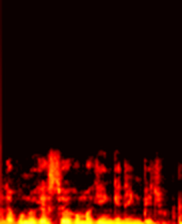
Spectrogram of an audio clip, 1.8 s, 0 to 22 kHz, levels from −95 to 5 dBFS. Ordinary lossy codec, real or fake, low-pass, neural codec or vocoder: none; real; 7.2 kHz; none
